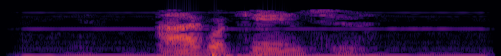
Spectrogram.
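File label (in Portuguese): "agua quente", Portuguese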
